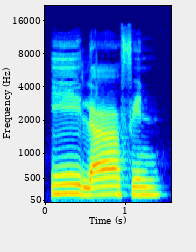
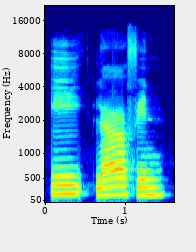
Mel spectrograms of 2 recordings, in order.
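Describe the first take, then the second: Both takes have the same delivery.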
